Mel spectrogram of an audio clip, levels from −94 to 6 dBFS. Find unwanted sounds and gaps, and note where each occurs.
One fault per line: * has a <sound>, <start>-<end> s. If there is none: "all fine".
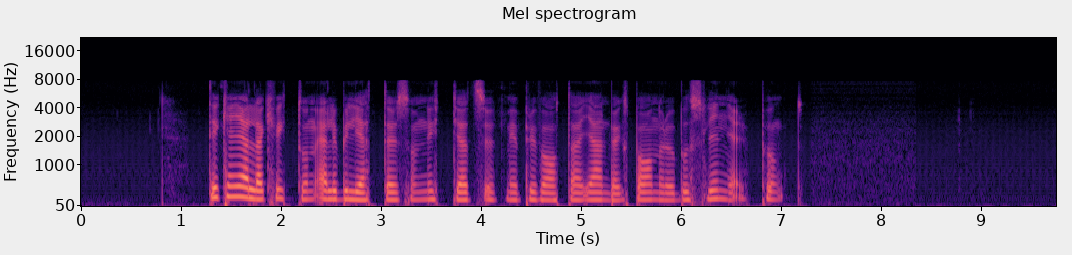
all fine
